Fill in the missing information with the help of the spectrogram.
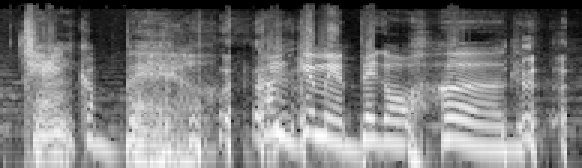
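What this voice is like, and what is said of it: Tinkerbell character voice. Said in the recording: “Tinkerbell impersonation”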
